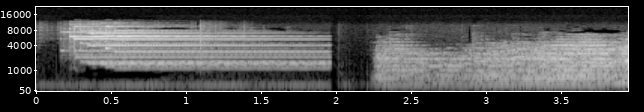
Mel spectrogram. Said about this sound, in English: And I'll tell you how here when you hear the chimes ring like this.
